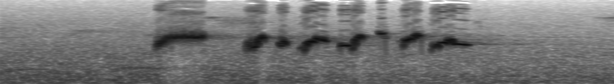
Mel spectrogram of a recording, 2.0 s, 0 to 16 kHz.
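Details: Red-whiskered bulbul song, used for training caged bulbuls, in the 8-9-10 note twisting style: one bright phrase of about seven quick, warbled whistled notes lasting roughly a second, with near silence before and after.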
